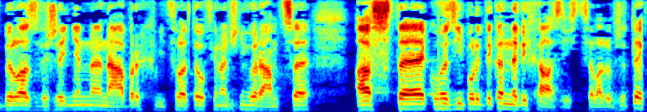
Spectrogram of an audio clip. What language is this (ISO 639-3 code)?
ces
